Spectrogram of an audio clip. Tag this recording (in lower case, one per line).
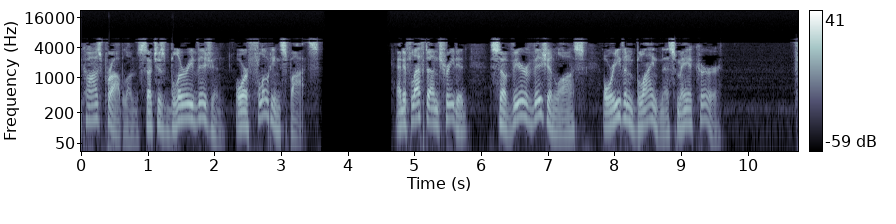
speech synthesizer
speech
